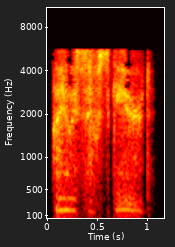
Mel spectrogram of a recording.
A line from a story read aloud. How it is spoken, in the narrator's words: Ellen whispered suddenly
